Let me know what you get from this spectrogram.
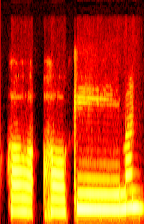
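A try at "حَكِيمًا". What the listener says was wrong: Ho itu kalau ada titiknya, ini kan nggak ada titiknya.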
